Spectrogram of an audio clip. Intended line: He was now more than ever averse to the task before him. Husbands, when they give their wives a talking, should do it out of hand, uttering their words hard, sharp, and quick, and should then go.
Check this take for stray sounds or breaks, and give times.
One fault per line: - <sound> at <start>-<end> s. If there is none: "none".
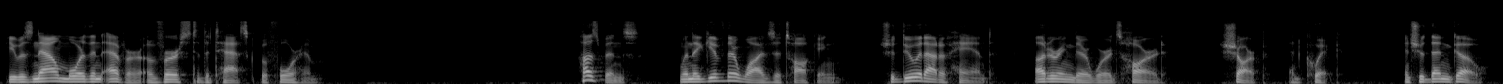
none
